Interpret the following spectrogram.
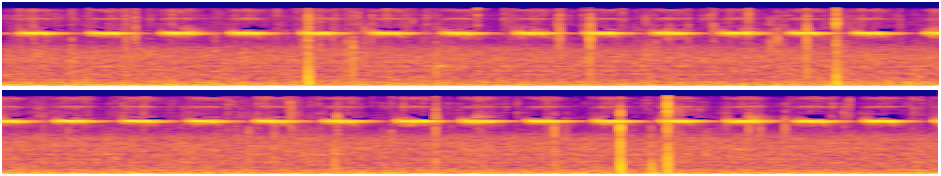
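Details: High-pitched cricket chirps at night in the forest by a campfire pulse steadily, close to three per second, while scattered crackling snaps of the fire punctuate the background.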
